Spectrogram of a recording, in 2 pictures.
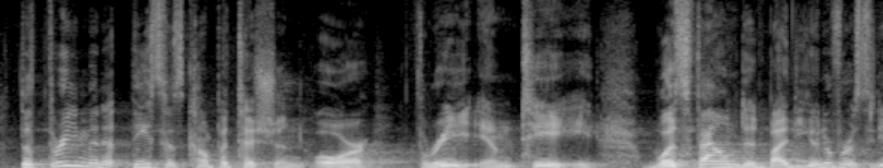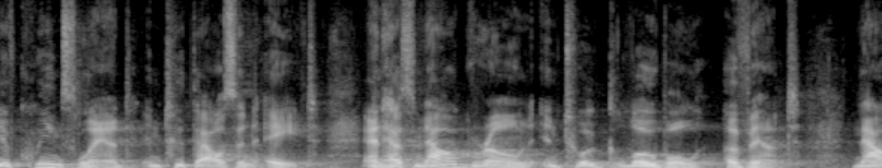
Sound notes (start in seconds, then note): none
